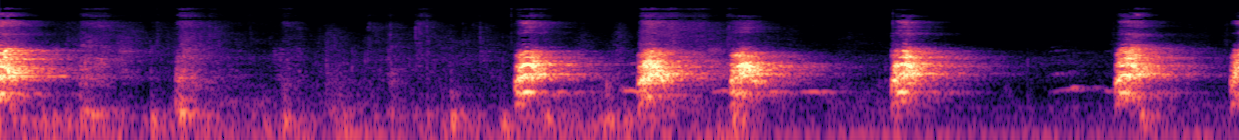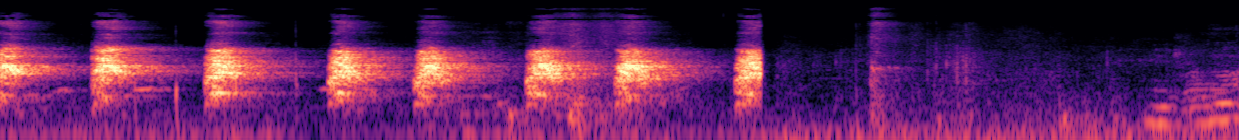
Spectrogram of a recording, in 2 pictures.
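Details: Tiny pet Chihuahuas guarding their property from the UPS driver, who arrives at the same time each day, give a fast run of shrill, evenly spaced yaps after a few faint ones, then fall quiet.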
